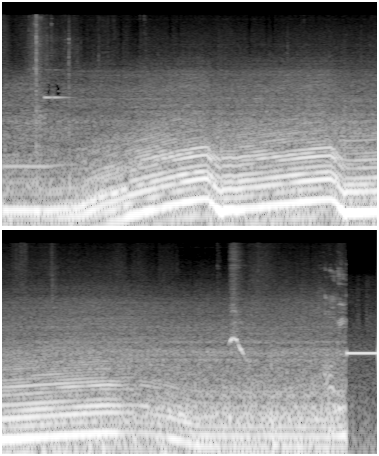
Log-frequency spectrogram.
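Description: A Kia Stinger launches hard with launch control, its engine roaring up through rising revs with audible gear changes, loud and close from inside the cabin, then settling into a steady drone before a chime.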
